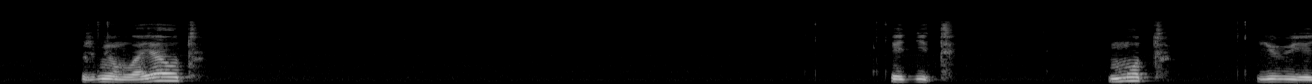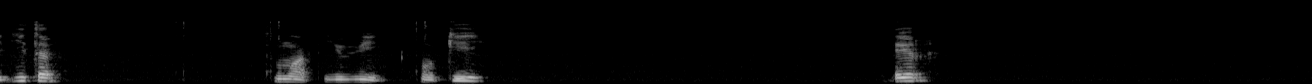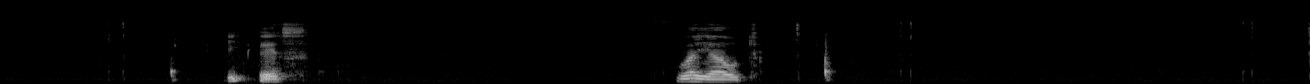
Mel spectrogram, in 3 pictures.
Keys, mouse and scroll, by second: 1.3 click, 2.3-2.9 scroll up 1, 2.9 middle click, 2.9-3.6 scroll up 2, 3.6-4.1 scroll down 2, 4.1 middle click, 8.1 click, 9.9 middle click, 33.1 click, 37.0 click, 37.0-38.3 scroll down 1, 38.3 scroll down 1, 38.7 click.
